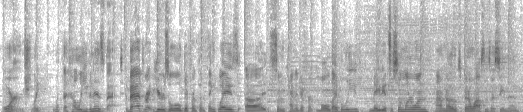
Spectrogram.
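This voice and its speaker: A man's voice: on the high side, fairly quick, hardly any pauses, darkish tone. A man giving a casual hands-on toy review as the host, sharing opinions in a hesitant, meandering way. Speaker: toy collector reviewer hosting an unboxing video. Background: background music.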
